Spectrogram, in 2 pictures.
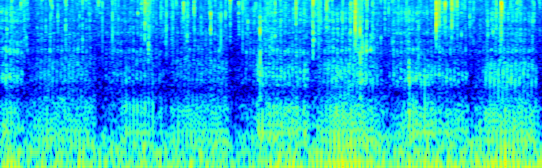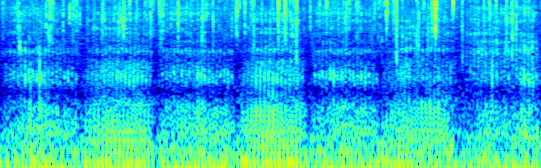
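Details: Continuous low cat purr pulsing in rhythmic in-and-out breaths roughly every second, with a cozy fireplace crackling and popping across the whole stretch.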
